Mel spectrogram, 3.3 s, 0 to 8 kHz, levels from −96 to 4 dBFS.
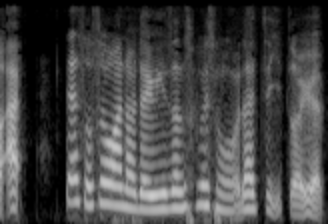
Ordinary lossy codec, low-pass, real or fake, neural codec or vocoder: MP3, 48 kbps; 7.2 kHz; fake; vocoder, 44.1 kHz, 128 mel bands every 512 samples, BigVGAN v2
